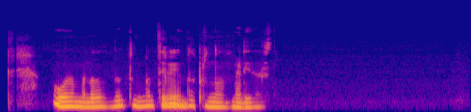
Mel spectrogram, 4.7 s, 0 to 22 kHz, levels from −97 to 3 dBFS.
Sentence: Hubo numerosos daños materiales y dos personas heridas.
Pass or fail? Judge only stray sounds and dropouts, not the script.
pass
